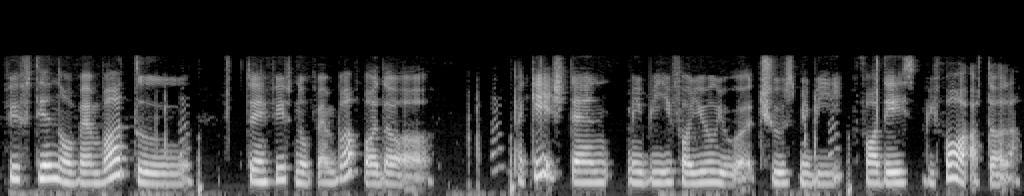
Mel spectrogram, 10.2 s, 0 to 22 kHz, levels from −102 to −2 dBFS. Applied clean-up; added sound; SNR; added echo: classical method spectral subtraction.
